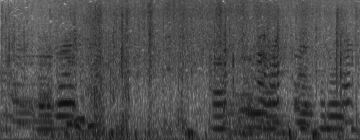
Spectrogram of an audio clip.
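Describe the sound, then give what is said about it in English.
Trumpeter swans honk in a loose series of loud, nasal, horn-like calls, several overlapping bursts rising and falling in pitch over a few seconds. “They have white feathers with smooth black beaks and got their name for their deep, loud, trumpet-like honk.”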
